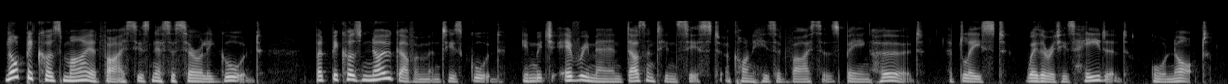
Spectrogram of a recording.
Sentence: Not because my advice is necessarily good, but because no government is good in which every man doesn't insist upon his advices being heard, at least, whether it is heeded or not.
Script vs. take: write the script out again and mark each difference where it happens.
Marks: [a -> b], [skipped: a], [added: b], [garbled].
Not because my advice is necessarily good, but because no government is good in which every man doesn't insist upon his advices being heard, at least, whether it is heeded or not.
